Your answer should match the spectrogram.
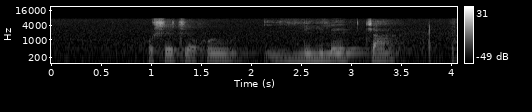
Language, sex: Northern Sotho, male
